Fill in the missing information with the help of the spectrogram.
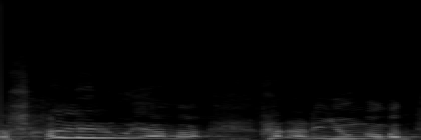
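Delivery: high, elated worshipper's cry; acted grateful praise. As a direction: exclaim praise as if overflowing with thanks. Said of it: "이런 마음으로 예배를 드리는지". (감사에 벅찬 예배자 흉내)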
